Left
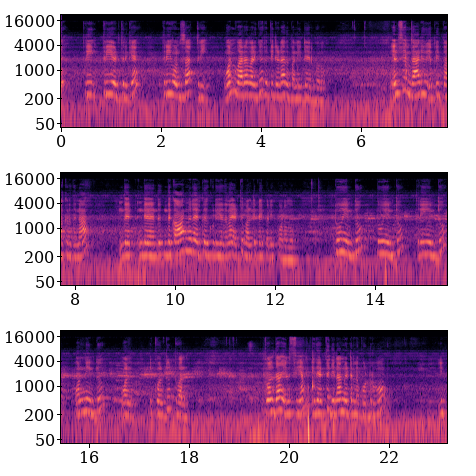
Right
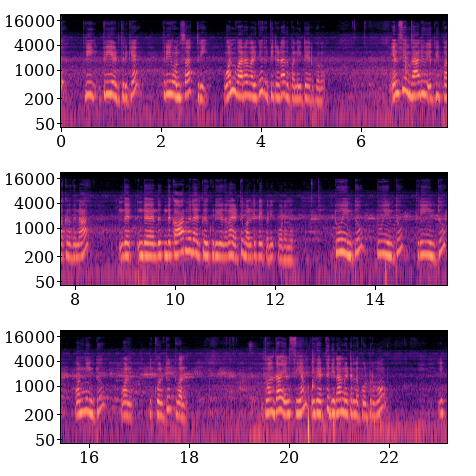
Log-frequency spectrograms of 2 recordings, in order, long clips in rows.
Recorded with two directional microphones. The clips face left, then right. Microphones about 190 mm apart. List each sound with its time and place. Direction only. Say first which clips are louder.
0.4 s speech: right 8 dB; 60° right (ahead or behind)
6.6 s speech: right 7 dB; 60° right (ahead or behind)
19.5 s speech: right 3 dB; 60° right (ahead or behind)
